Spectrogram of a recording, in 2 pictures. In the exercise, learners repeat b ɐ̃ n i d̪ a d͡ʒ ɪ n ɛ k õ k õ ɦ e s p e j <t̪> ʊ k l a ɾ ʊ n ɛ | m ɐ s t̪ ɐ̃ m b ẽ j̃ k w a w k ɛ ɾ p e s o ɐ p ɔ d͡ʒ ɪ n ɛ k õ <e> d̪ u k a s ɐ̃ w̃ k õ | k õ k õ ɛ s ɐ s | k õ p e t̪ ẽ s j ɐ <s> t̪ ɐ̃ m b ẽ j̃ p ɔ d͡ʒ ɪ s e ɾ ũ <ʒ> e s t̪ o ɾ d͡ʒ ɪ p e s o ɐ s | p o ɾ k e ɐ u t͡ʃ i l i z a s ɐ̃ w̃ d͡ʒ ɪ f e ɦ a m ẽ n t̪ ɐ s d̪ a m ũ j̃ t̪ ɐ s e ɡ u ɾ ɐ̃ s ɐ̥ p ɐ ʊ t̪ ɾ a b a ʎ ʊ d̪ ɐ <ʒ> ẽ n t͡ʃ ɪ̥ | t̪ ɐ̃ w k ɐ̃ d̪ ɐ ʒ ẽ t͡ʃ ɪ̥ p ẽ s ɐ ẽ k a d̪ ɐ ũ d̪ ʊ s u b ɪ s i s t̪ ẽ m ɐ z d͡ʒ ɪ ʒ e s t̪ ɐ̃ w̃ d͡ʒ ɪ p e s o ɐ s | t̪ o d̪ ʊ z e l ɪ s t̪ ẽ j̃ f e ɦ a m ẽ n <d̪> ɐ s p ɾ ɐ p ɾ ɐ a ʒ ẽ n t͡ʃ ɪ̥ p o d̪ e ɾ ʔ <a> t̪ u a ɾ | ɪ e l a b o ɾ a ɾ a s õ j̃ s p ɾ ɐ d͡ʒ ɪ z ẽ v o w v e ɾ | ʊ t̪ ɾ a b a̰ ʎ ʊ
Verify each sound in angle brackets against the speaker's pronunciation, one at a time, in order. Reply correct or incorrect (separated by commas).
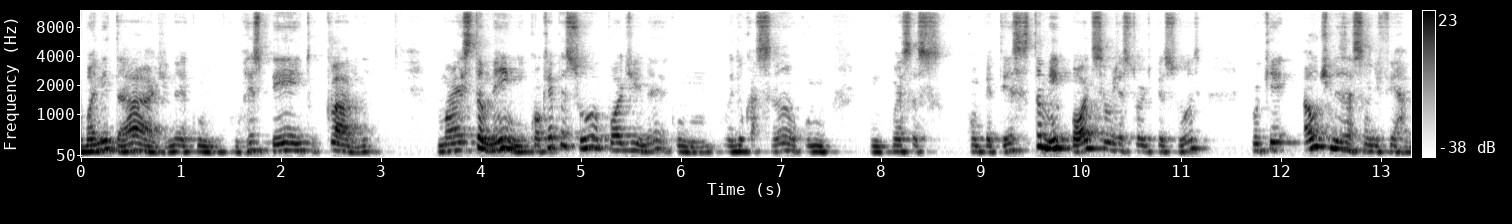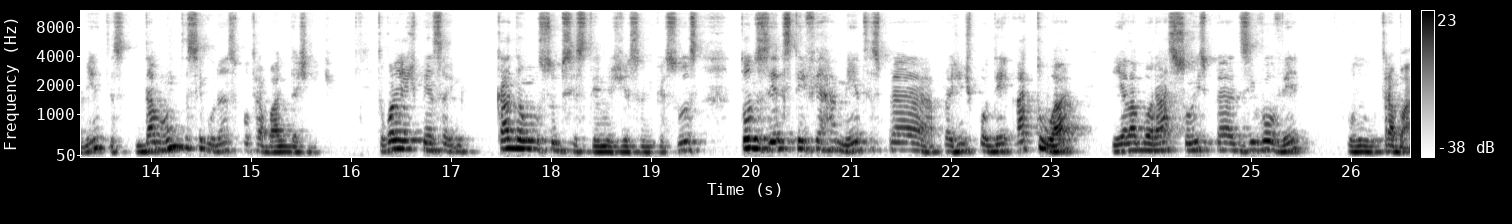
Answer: correct, correct, correct, correct, correct, incorrect, correct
